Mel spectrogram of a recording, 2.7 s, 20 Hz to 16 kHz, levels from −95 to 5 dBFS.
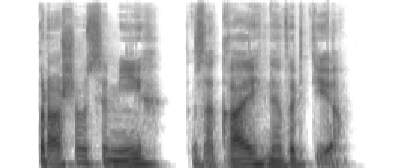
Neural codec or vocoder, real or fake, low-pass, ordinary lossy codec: none; real; 14.4 kHz; AAC, 96 kbps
